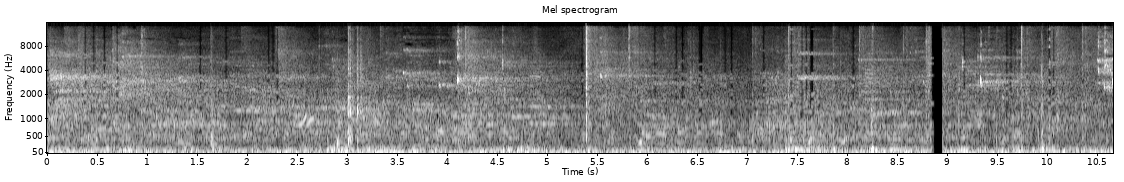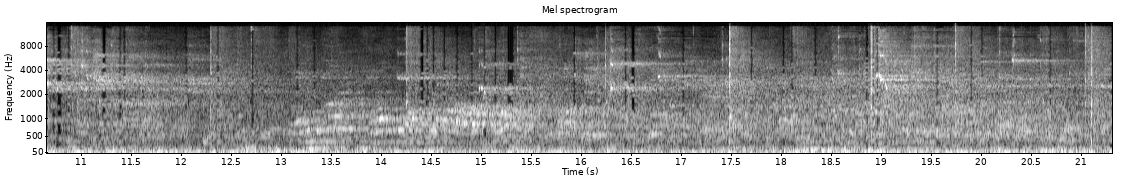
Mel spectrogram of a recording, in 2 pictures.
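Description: Badminton rackets smack shuttlecocks in a large echoing hall.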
